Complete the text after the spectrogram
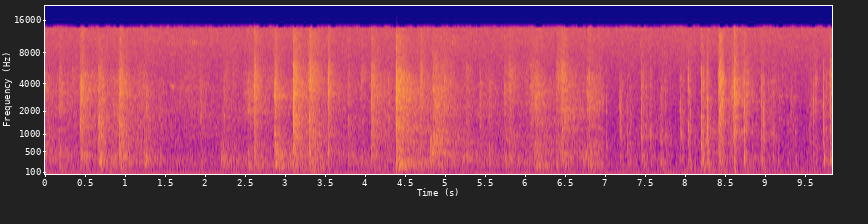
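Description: Footsteps clatter quickly up a stairwell.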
